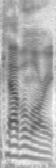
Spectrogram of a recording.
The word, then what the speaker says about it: Cavallari: Rhymes with calamari. That's true. Telemari. It's Kristen Cavallari.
